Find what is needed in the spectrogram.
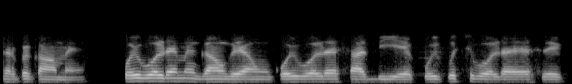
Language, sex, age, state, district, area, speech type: Hindi, male, 18-30, Rajasthan, Jodhpur, urban, conversation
